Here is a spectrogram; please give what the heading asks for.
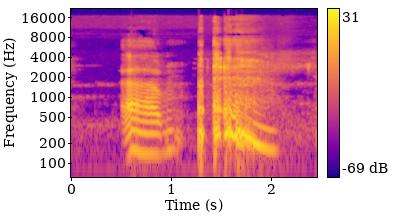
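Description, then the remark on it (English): A voiced throat-clearing noise, then two short, sharp coughs close together, followed by a drawn-out vocal sound trailing off. All of it is fairly loud over a quiet background. “Excuse me for the coughing.”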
